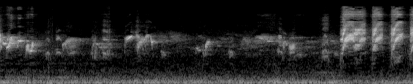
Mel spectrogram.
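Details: Red-whiskered bulbul, a kept cage bird, giving a rambling chattering warble of short slurred notes. The song ends in several loud, sharp bursts over a steady low hum.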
